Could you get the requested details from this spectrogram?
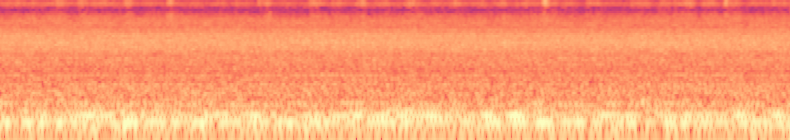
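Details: A continuous low vehicle-like rumble with faint hiss runs throughout, and no bird calls are heard.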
